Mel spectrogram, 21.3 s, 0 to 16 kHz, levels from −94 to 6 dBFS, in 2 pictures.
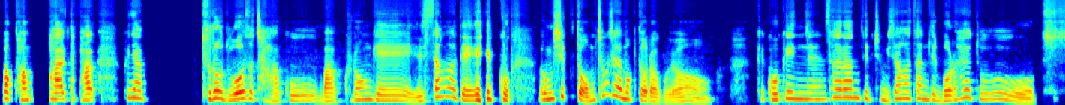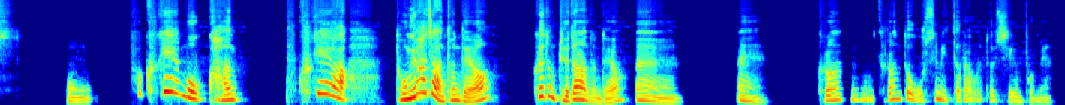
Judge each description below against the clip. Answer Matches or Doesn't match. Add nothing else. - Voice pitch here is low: Doesn't match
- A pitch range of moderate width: Doesn't match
